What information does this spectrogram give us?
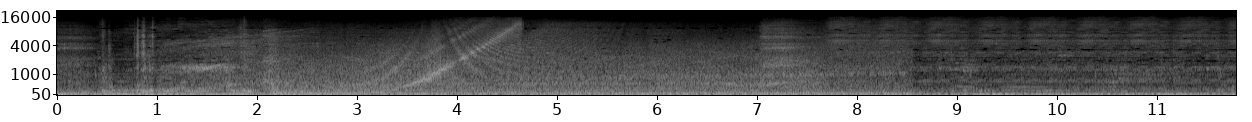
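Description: A car accelerating as an audio-drama effect: a dense, loud roar throughout, with a whine sweeping sharply upward in pitch midway, then settling into a steadier hum.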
